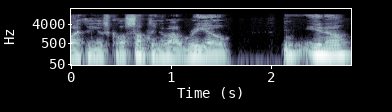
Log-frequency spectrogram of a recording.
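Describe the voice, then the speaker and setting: Somewhat breathy, a man speaks with an American accent. His tone is dark and mellow. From US, Washington DC. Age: 70s. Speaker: percussionist. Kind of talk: interview. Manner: halting, many fillers.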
